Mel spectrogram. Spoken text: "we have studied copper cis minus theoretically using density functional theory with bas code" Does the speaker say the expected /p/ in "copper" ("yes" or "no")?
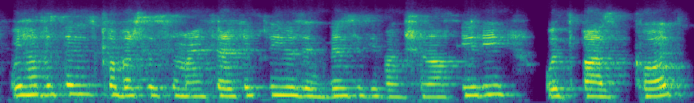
no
